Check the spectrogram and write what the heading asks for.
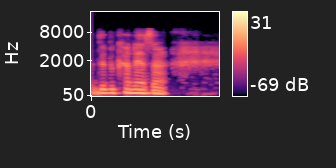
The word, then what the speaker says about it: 느부갓네살: 아, 이 발음이 어렵습니다. 느부갓네살입니다. 느부갓네살. 여러분 나중에 그 음원 한번 들어보시고 이제 확인을 잘 해주세요. 느부갓네살.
